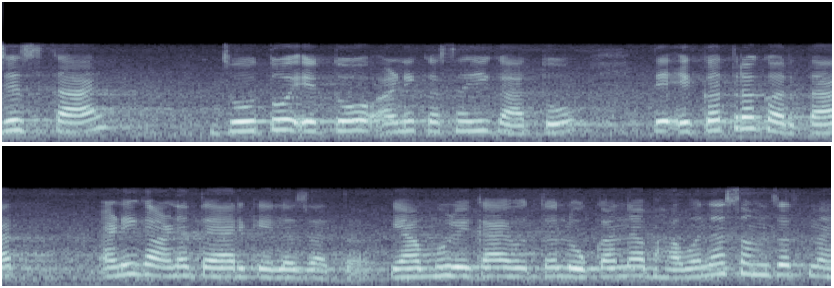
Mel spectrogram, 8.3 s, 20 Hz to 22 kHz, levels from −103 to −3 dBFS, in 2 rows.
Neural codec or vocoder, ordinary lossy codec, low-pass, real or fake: none; none; 7.2 kHz; real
